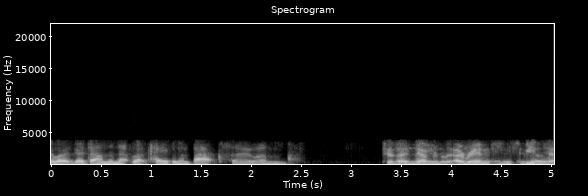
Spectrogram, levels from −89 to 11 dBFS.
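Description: From start to finish the speech has passed through a G.729 codec, most likely the G.729A variant, at a rate that fits 8 kbit/s. Instead of carrying the waveform, the codec resends a vocal tract filter, a pitch predictor and a few pulses per 10 ms frame, inside a telephone band of about 200 Hz to 3.4 kHz. The result is plainly audible: thin, boxy speech with a rough, synthetic buzz in place of natural texture.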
